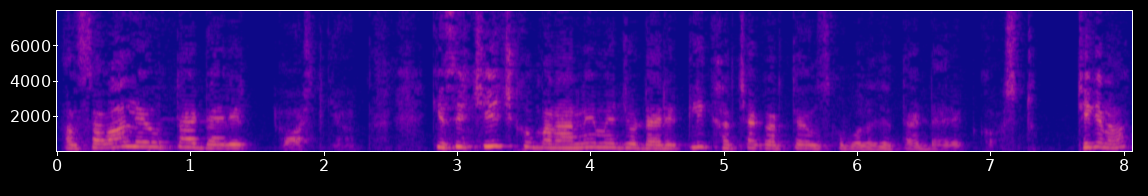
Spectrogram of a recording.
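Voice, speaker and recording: A male teacher giving a classroom accounting lecture. He explains step by step, calls the students "children", checks often whether they follow, and reads definitions out slowly. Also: high voice, a bit bright, breathy edge.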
